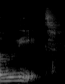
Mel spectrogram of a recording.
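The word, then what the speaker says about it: Lied: before and it is the genre of the leet so this is a German word it's pronounced as though it were spelled le et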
